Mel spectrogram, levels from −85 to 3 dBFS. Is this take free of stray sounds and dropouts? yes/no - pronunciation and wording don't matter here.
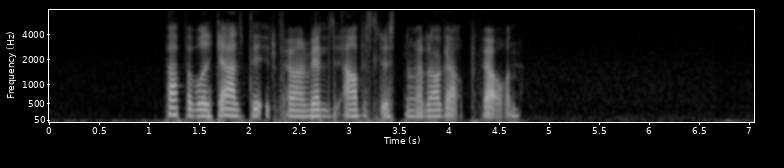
yes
